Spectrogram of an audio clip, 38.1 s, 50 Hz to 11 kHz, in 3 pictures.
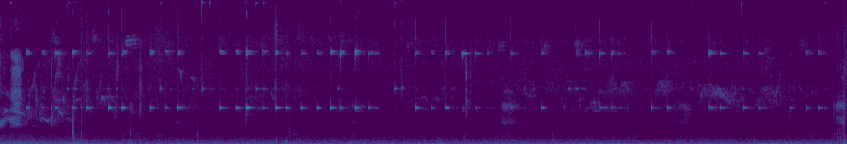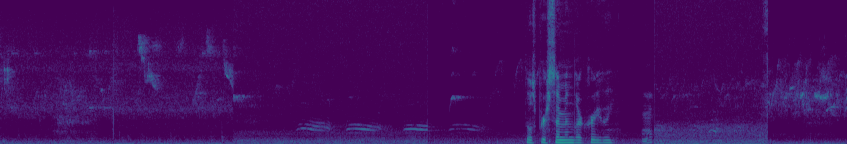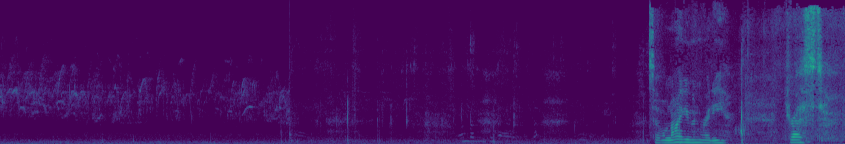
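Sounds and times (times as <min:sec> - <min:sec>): small bell tinkling: 0:00.0 - 0:12.7
bird calls: 0:12.6 - 0:20.7, 0:22.3 - 0:24.2.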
